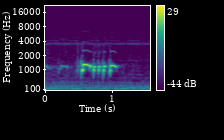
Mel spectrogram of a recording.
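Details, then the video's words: Local Indonesian zebra dove in fast, loud cooing song: a soft lead-in note, then a quick run of five clipped, hollow, evenly spaced coos, over a low background hum. "PERKUTUT LOKAL GACOR Nada cepat Suara keras kristal"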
